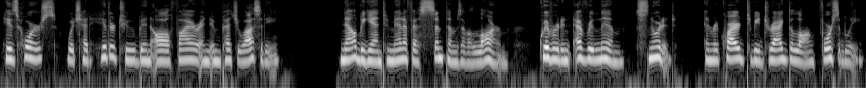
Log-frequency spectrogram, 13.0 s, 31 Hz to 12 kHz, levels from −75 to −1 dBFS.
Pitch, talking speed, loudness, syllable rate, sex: 200 Hz, 135 wpm, -20 LUFS, 4.8 syllables/s, female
